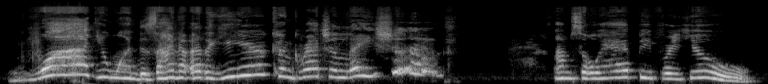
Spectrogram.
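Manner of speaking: high gasping what, then excited congratulations; thrilled shock at a friend's big news; surprised delight. Real, not acted. Hearing a friend won designer of the year, gasping with surprise.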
